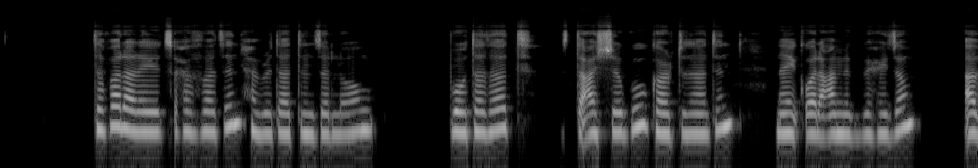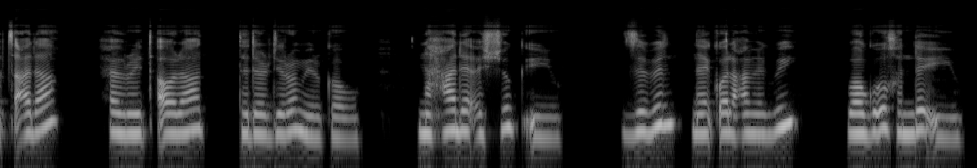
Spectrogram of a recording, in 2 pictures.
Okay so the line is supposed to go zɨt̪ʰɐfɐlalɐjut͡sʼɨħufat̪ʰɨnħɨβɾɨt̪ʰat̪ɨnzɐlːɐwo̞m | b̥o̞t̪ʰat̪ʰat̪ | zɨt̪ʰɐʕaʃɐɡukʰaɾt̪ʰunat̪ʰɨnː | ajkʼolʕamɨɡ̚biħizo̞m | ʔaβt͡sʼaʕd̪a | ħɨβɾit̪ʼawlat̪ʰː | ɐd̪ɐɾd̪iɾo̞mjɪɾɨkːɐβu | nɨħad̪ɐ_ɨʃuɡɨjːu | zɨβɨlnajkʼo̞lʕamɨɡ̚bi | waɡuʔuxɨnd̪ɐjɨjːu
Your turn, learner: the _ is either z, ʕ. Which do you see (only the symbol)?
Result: ʕ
